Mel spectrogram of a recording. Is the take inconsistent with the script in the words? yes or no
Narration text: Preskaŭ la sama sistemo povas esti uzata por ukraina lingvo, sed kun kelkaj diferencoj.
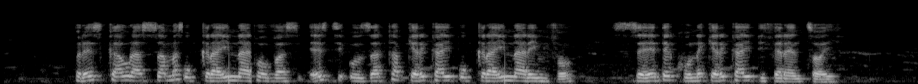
yes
